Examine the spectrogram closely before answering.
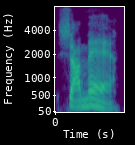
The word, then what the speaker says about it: Chamath: His name is pronounced Shamath. Okay. So he is a Thank you, Jude. Yes. Uh Shamath is a Canadian American venture capitalist and entrepreneur.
